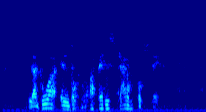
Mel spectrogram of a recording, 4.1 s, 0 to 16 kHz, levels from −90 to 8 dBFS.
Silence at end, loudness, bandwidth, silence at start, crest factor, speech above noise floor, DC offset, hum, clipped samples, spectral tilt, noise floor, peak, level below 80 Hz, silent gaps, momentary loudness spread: 0.1 s; -59 LUFS; 10 kHz; 0.05 s; 18 dB; 24 dB; under 0.1%; 60 Hz at -75 dBFS; under 0.1%; -8 dB/octave; -82 dBFS; -42 dBFS; -80 dBFS; none; 9 LU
